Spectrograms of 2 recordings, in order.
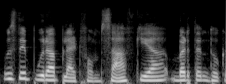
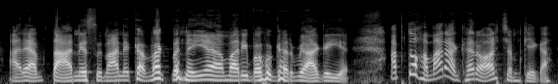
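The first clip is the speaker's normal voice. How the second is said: lightly voiced mother-in-law; a hint of an in-law character. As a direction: answer as a mother-in-law, in a slightly altered voice.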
